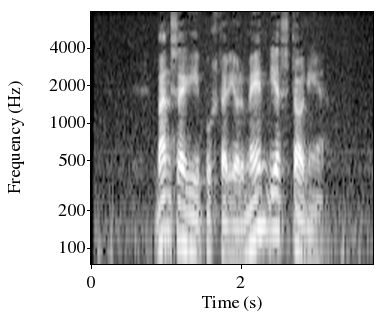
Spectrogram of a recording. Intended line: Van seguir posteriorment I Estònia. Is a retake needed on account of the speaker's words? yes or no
no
